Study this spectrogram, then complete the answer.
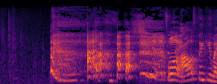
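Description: Two young women laugh loudly and brightly close by.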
